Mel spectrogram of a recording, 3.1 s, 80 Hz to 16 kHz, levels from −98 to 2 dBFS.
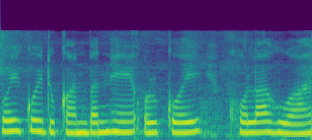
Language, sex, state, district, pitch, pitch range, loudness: Hindi, female, Arunachal Pradesh, Lower Dibang Valley, 230 Hz, 225-240 Hz, -11 LUFS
